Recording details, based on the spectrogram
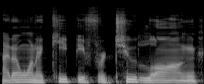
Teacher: is a typical reduction contraction in both formal and informal conversations the p in keep is linked to you resulting in Pew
